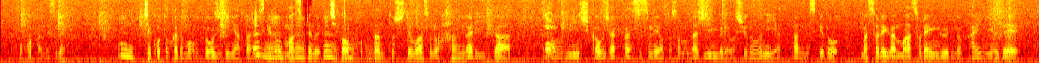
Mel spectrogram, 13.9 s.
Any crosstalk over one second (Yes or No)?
Yes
